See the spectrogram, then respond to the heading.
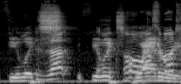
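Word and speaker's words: Félix Guattari: But yeah, so today's today's slightly or much less structured session was brought to you by Feli Guattari. – Feli Guattari. – Feli. – Felix Guattari.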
